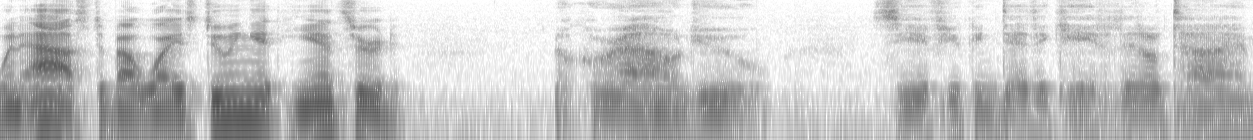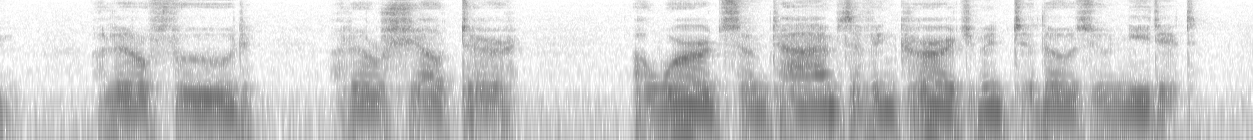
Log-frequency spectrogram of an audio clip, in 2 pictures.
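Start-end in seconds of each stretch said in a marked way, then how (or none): 2.8-12.3 hushed, soft masked superhero voice. Quoting the hero's answer to a question, in a Batman impression. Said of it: "That was my Batman impression".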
